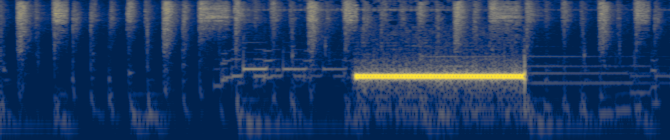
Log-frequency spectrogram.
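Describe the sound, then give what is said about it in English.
Rapid clicks from handling a telephone lead into a steady dial tone, then a loud, sustained single-pitch beep and more tones as a number is dialed to call a criminal attorney. Clear, with no talking. “That's why I'm going to call an attorney right now.”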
